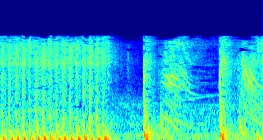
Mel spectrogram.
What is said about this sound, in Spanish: Diana los mantiene alejados con el picante fuego de la ametralladora automática.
